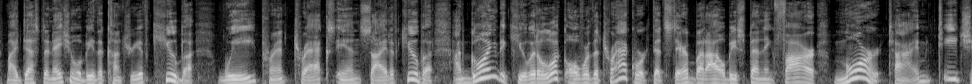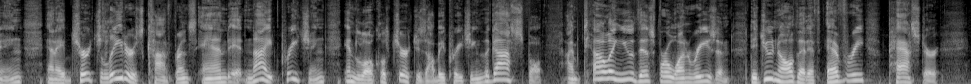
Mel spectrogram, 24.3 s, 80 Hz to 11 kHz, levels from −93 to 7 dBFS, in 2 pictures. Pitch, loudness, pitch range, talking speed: 125 Hz, -20 LUFS, 110-165 Hz, 160 wpm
